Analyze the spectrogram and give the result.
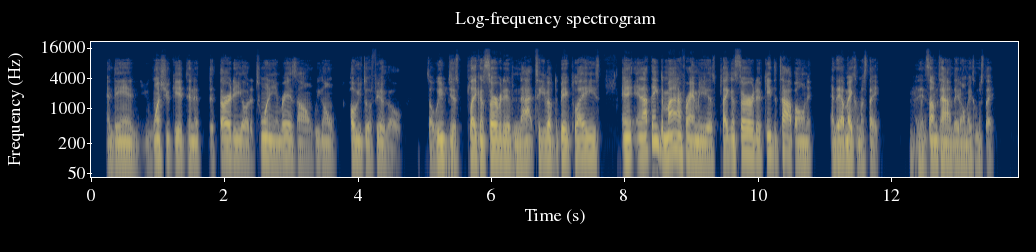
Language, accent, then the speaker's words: English; Natchez, Mississippi, United States; My hometown is 60 miles south of Vicksburg on the same highway.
